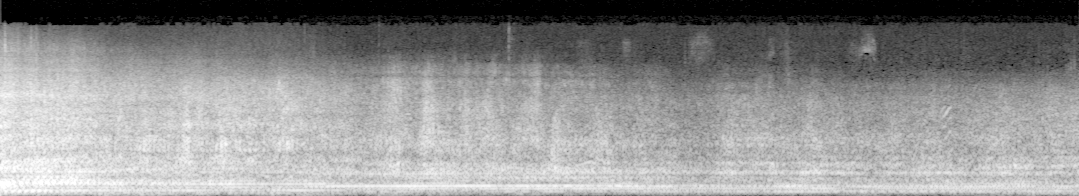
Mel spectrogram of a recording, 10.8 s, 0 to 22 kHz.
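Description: Republic P-47D Thunderbolt's Pratt & Whitney R-2800 radial engine and propeller fading away after a close pass. The sound drops off over the first few seconds, then settles into a steady, distant drone.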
